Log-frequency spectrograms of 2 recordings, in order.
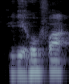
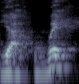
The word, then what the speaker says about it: Yehova: Ya, bacanya bukan Yahweh ya, tapi bacanya itu Yehova. Sebab di situ ada tanda Shewanya di bawah tulisan itu. Bentar saya tunjukkan ya, ini mesti benar juga ya, karena teman-teman suka salah kaprah ya. Bacanya itu bukan Yahweh, tapi Yehova. Sebab ada tanda Shewa di bawahnya.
